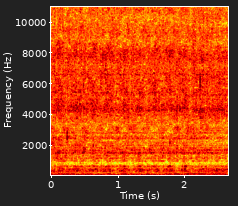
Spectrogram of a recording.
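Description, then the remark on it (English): A steady stream of tap water runs as soapy vessels, including a measuring cup, are rinsed, producing a continuous bright hiss with faint splashing and clinking. No one speaks. “So now I'm just going to rinse out some of these vessels that are now all soapy.”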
